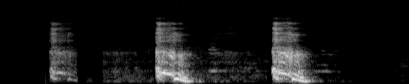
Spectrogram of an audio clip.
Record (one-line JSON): {"three_cough_length": "4.1 s", "three_cough_amplitude": 27030, "three_cough_signal_mean_std_ratio": 0.39, "survey_phase": "alpha (2021-03-01 to 2021-08-12)", "age": "45-64", "gender": "Female", "wearing_mask": "No", "symptom_none": true, "smoker_status": "Ex-smoker", "respiratory_condition_asthma": false, "respiratory_condition_other": false, "recruitment_source": "REACT", "submission_delay": "3 days", "covid_test_result": "Negative", "covid_test_method": "RT-qPCR"}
